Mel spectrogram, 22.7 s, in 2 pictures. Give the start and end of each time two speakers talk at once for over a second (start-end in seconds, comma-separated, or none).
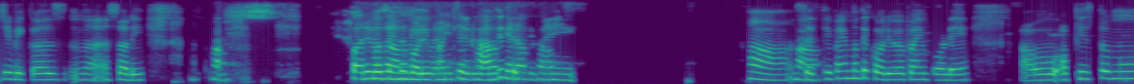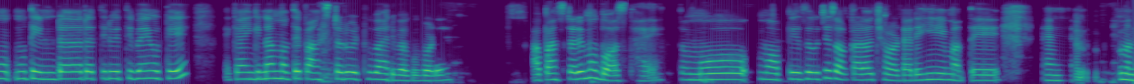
3.7-5.5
